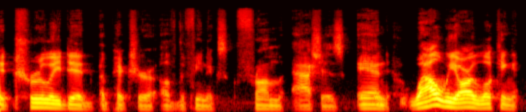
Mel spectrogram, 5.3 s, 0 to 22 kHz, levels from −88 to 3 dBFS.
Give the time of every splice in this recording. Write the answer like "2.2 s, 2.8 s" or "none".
1.0 s, 2.9 s, 3.9 s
